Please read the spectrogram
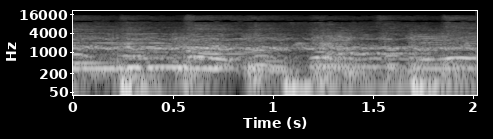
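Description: Live band music with drums, electric bass and horns (trumpet and saxophone), with voices singing over it.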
